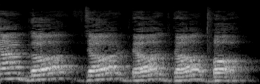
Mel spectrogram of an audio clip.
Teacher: तीसरे वर्ण ग, ज, ड, द, ब घोष हो रहा है, स्वर तंत्रियों में झंकार उत्पन्न होता है।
